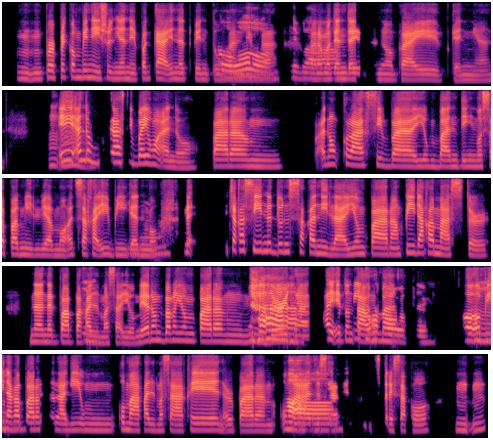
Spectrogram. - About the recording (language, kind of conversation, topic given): Filipino, podcast, Paano ka tinutulungan ng pamilya o mga kaibigan mo na makapagpahinga?
- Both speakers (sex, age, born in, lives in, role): female, 35-39, Philippines, Finland, host; female, 35-39, Philippines, Philippines, guest
- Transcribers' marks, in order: other background noise; laugh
